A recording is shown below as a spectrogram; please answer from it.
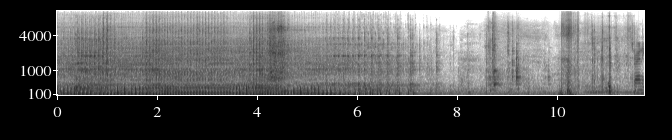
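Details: Honda GX160 5.5HP on concrete power trowel, unrun for years, running after repair with cleaned spark plug: single cylinder pops along evenly for several seconds, then drops away to clatter and handling; healthy run.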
